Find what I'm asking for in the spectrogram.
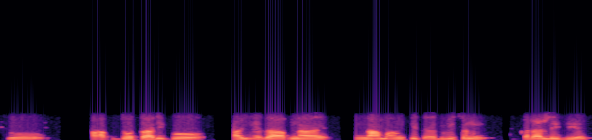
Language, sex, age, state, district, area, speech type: Hindi, male, 30-45, Bihar, Darbhanga, rural, conversation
